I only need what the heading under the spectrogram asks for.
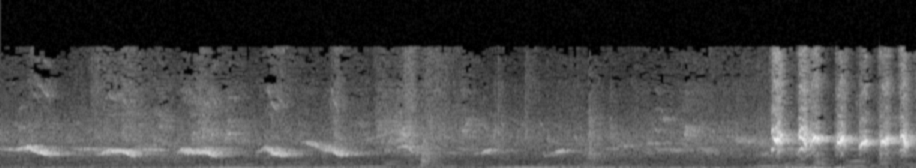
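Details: Caged greater green leafbird before being hung up: slow, swooping slurred whistles at spaced intervals, ending in a quick burst of high, sharp chirps.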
